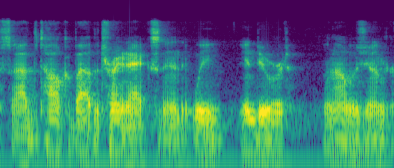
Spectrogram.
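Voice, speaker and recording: A quiet man with a Georgia accent at a moderate pace. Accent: US Southern (Georgia). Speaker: vlogger telling life story. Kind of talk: personal storytelling monologue. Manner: quiet, speaking low; halting, many fillers.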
